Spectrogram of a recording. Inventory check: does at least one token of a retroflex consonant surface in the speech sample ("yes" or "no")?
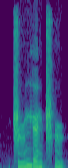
yes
